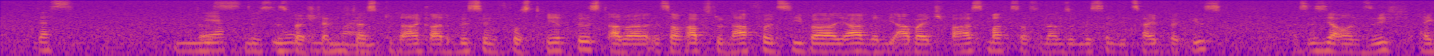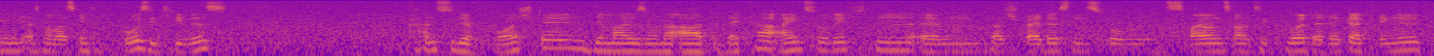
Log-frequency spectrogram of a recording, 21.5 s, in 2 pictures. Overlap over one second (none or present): present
